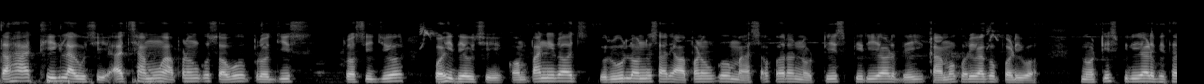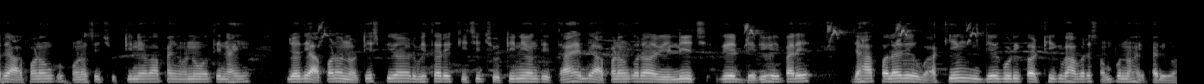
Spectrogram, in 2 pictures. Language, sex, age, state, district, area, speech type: Odia, male, 18-30, Odisha, Nuapada, urban, read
